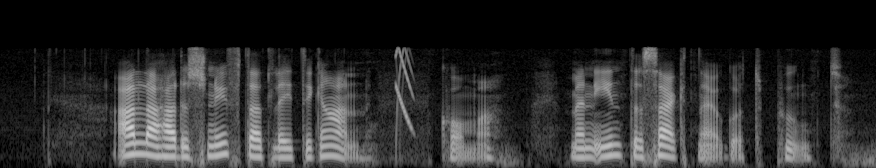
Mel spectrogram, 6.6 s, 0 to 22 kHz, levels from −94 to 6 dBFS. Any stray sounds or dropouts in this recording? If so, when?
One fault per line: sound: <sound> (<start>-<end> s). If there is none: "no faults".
sound: chirp (3.0-3.1 s)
